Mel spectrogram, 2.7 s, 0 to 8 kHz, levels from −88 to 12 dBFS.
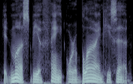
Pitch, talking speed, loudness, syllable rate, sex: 90 Hz, 225 wpm, -18 LUFS, 4.0 syllables/s, male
